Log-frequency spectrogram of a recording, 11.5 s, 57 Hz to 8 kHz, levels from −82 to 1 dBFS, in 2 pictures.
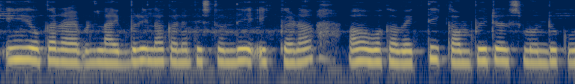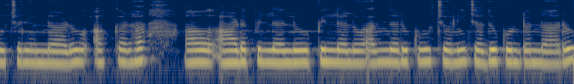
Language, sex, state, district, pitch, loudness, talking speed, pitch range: Telugu, female, Andhra Pradesh, Anantapur, 210 Hz, -25 LUFS, 90 wpm, 205-220 Hz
